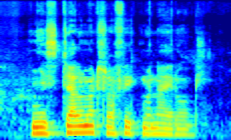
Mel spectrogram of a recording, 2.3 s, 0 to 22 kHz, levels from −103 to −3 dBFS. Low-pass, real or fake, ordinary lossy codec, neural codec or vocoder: none; real; none; none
